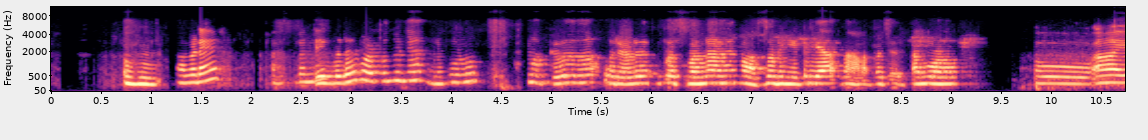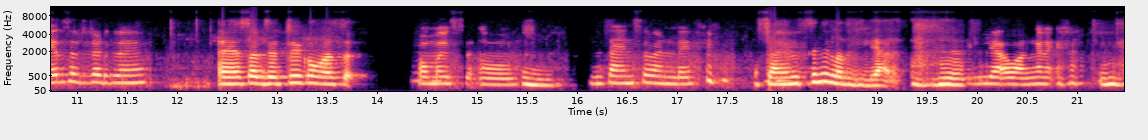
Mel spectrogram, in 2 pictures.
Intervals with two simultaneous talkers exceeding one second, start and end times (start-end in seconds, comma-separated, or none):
none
